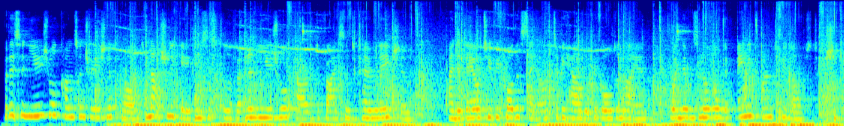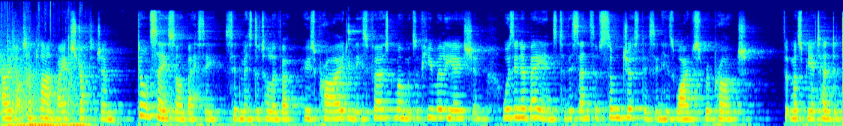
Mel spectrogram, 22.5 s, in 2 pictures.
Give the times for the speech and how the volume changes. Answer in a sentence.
You can hear the speech from 0.1 to 22.4 s, at a steady volume.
